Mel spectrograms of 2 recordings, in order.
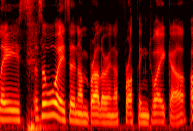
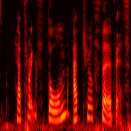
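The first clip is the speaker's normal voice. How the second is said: quieter speech with a put-on lisp; 8 dB quieter than usual. Voicing a character you want to have a lisp: put-on lisp. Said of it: "I want him to have a lisp".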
